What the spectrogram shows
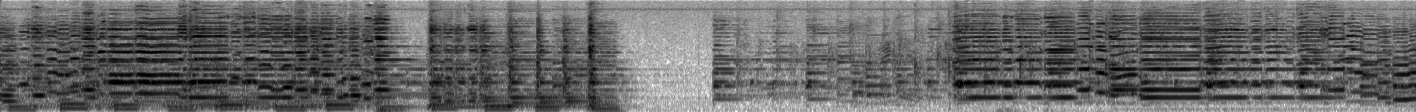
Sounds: Musical instrument, Pizzicato, fiddle, Music, Speech

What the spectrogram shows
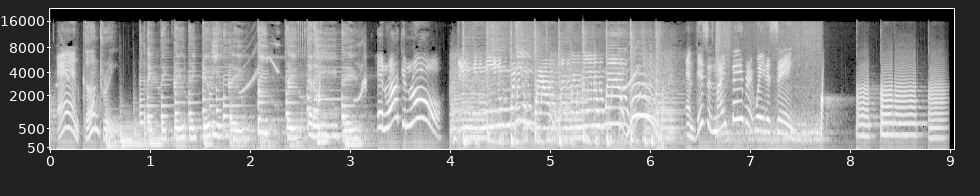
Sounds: Music

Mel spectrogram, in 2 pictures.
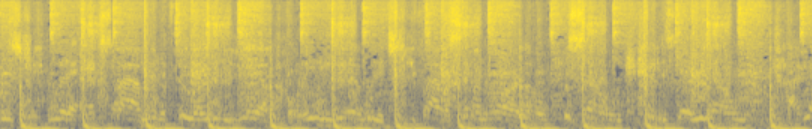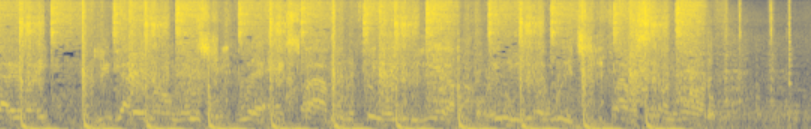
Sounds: Techno, Electronic music, Music

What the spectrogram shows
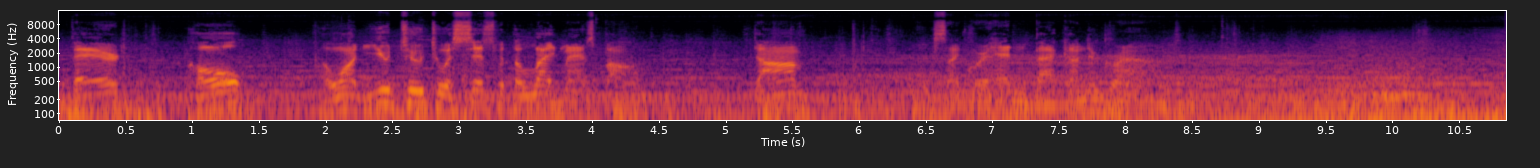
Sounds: Music, Speech

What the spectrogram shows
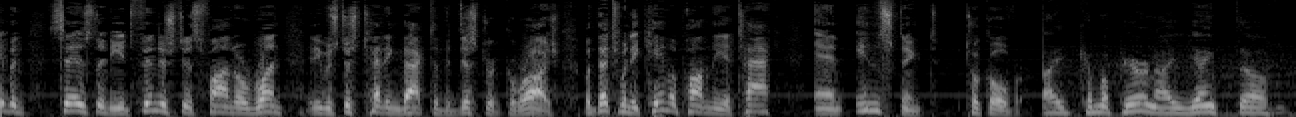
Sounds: Speech

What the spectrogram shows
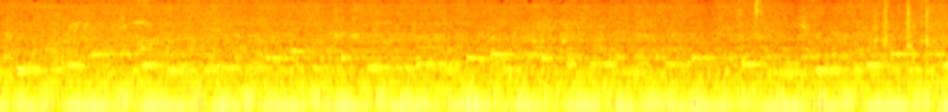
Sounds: Music

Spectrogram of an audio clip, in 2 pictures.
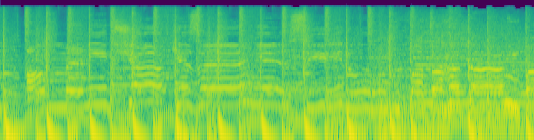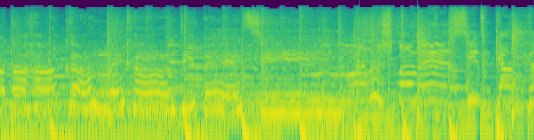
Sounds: Music, Blues

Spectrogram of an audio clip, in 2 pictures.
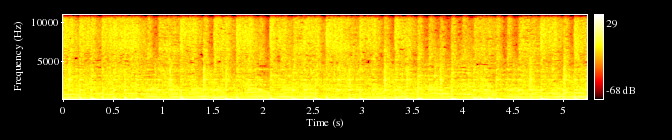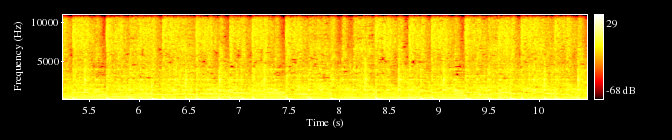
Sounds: Music

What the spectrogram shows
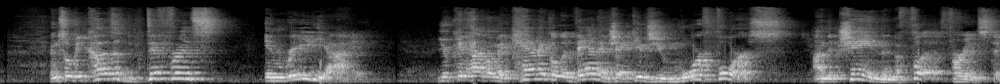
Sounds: Speech

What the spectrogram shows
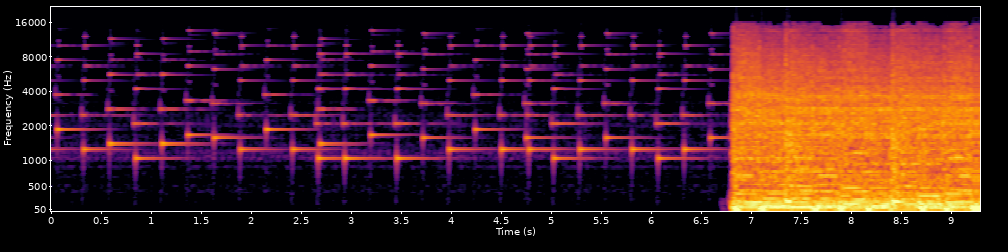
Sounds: Music

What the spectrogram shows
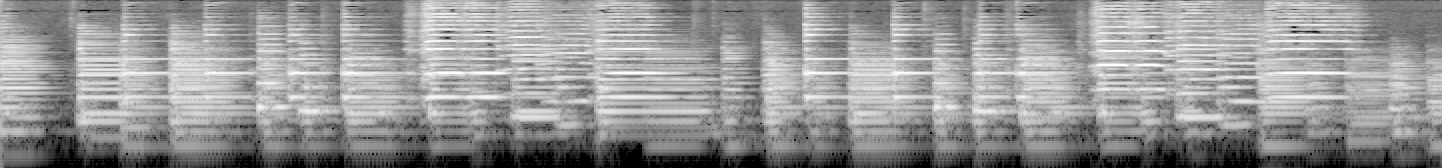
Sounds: Musical instrument, Violin, Music

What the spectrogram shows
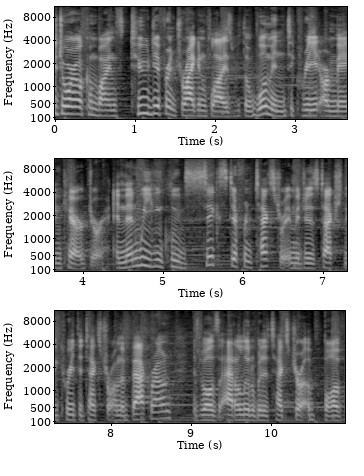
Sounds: Speech, Music

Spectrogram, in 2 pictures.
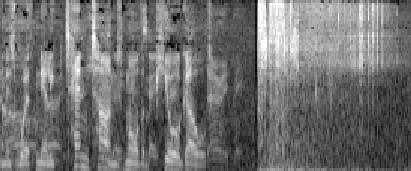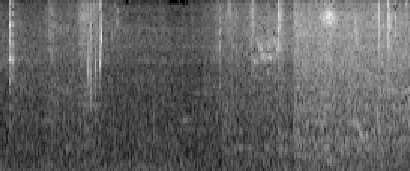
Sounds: Speech, Animal

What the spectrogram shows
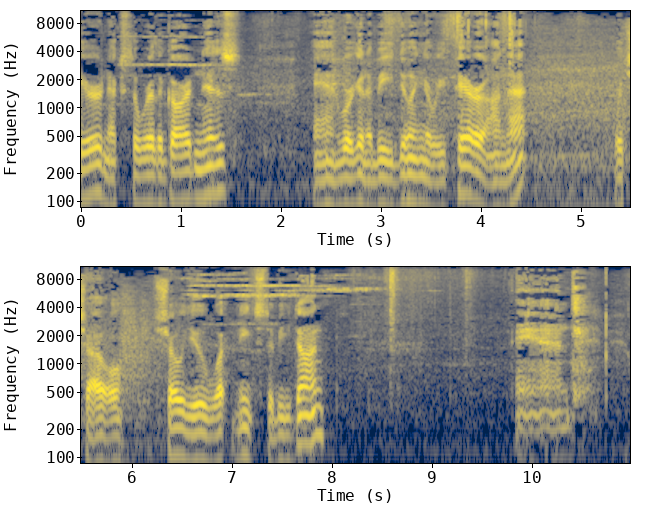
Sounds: Speech

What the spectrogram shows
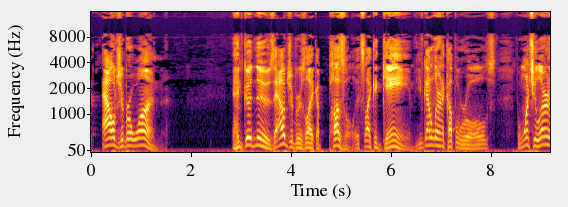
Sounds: Speech

